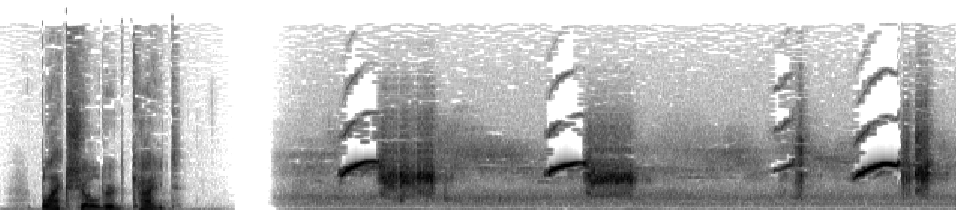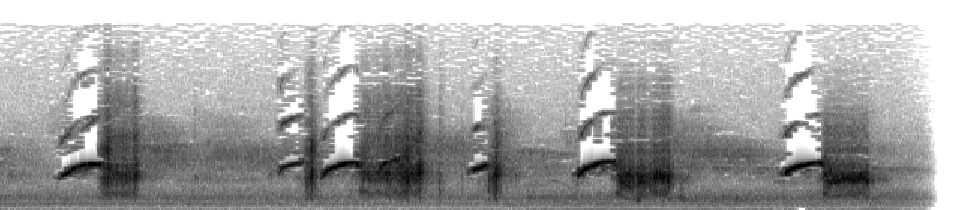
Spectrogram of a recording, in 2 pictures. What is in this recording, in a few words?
Black-shouldered Kite, Birds of North America; Western USA; Western USA Songbirds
